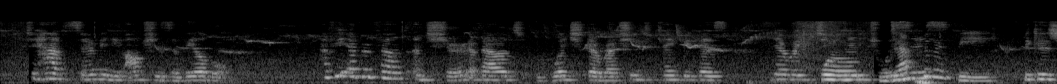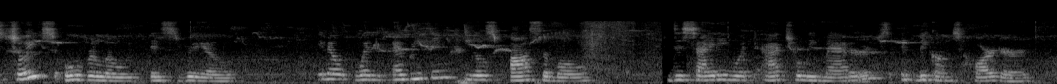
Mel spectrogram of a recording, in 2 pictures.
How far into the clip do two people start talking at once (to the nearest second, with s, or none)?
8 s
